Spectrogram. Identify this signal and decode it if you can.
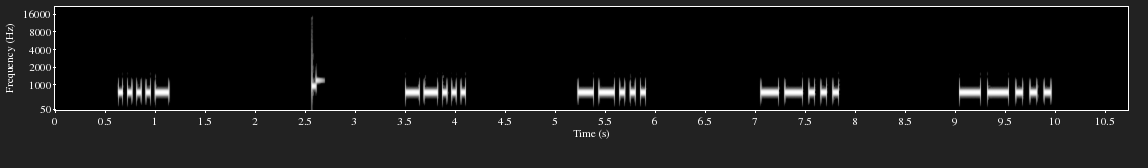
Morse code, heard as a keyed tone, about 23 wpm, spaced as for 7 wpm, 700 Hz. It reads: 4 7777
